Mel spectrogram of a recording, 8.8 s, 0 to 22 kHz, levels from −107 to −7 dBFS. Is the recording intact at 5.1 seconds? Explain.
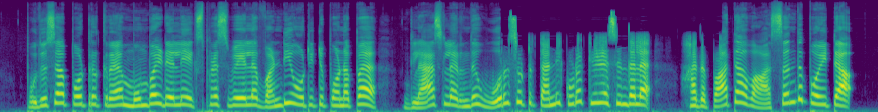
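No. At 5.1 s the speech is inside a Bluetooth SBC bit pool drop from 4.99 to 7.22 s. The encoder starved its sub-bands of bits, consistent with a bit pool falling from 31 to 7 near 61 kbps, so the treble dulls and gritty quantisation noise rises.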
